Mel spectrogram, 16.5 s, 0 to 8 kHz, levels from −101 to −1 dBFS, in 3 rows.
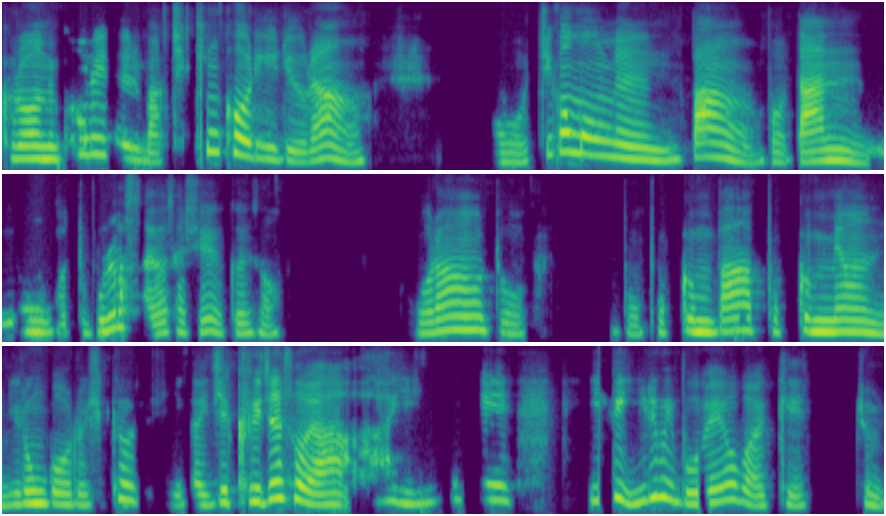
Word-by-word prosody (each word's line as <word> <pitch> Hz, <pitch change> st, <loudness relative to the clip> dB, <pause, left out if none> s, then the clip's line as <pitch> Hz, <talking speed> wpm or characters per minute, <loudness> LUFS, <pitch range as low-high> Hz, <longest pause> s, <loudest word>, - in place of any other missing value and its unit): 그런 225 Hz, -1 st, +3 dB
커리들 285 Hz, -6 st, -3 dB
막 165 Hz, -3 st, -5 dB
치킨 350 Hz, -, -4 dB
커리류랑 210 Hz, -, +1 dB, 0.8 s
뭐 165 Hz, 0 st, -7 dB
찍어 340 Hz, +3 st, +3 dB
먹는 225 Hz, -, +2 dB
빵 210 Hz, -, +2 dB
뭐 170 Hz, -2 st, -7 dB
난 180 Hz, -1 st, +3 dB, 0.2 s
이런 200 Hz, -1 st, -1 dB
것도 180 Hz, +2 st, -13 dB
몰랐어요 205 Hz, -, -1 dB
사실. 200 Hz, 0 st, -5 dB
그래서 180 Hz, +1 st, -7 dB, 0.9 s
뭐라도 205 Hz, -2 st, 0 dB, 0.6 s
뭐 155 Hz, -, -10 dB, 0.3 s
볶음밥, 215 Hz, +2 st, +3 dB, 0.2 s
볶음면 205 Hz, -5 st, +3 dB
이런 210 Hz, +3 st, +4 dB
거를 190 Hz, -3 st, -2 dB
시켜 260 Hz, +8 st, -3 dB
주시니까 185 Hz, -, -9 dB
이제 185 Hz, +5 st, 0 dB
그제서야 245 Hz, -4 st, +4 dB
"아 -, -, -3 dB, 0.3 s
이게 250 Hz, +5 st, -5 dB, 0.5 s
이게 260 Hz, +4 st, +1 dB
이름이 285 Hz, +8 st, +3 dB
뭐예요?" 225 Hz, +5 st, +1 dB
막 215 Hz, -8 st, -1 dB
이렇게 170 Hz, 0 st, -7 dB, 0.3 s
좀 180 Hz, -3 st, -6 dB
210 Hz, 270 characters per minute, -21 LUFS, 185-245 Hz, 0.9 s, 이런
